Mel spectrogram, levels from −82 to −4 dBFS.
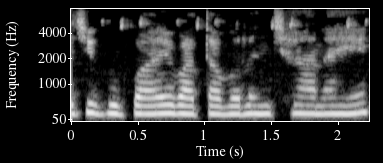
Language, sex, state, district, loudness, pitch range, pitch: Marathi, female, Maharashtra, Chandrapur, -18 LUFS, 210-220 Hz, 215 Hz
